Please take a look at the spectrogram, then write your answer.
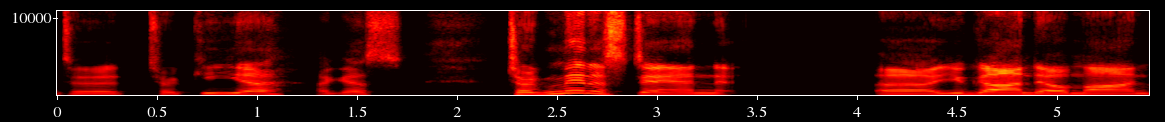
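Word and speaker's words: Türkiye: Sudan, Suriname, Syria, Saudi Arabia, Tajikistan, Togo, Tunisia, Turkey, which has changed the pronunciation to Turkiya, I guess.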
